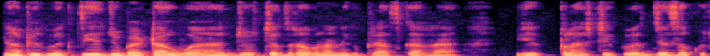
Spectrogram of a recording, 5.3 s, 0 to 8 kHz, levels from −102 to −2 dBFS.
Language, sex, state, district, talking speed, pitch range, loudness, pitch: Hindi, male, Bihar, Supaul, 270 wpm, 150-165 Hz, -19 LUFS, 155 Hz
